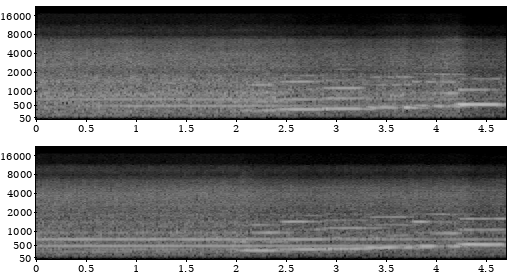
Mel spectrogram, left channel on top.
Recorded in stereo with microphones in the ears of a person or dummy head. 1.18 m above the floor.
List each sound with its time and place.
1.9 s a flute: 60° left (ahead or behind), 1.3 m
